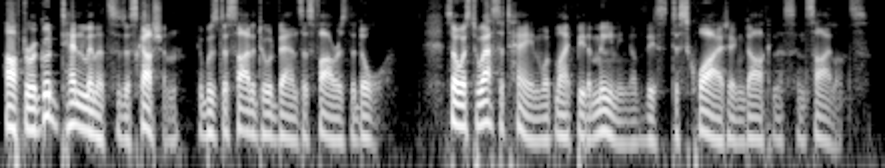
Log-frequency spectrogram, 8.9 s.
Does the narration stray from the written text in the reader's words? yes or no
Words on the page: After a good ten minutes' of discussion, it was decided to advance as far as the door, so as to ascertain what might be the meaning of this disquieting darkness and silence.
no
